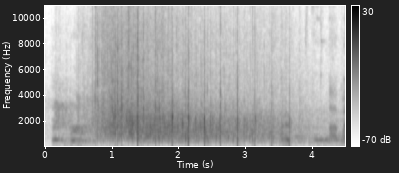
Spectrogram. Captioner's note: applause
